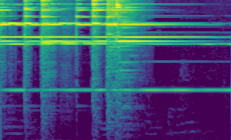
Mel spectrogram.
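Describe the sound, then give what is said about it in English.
A small ritual hand bell is played on the second line of a recited prostration practice, ringing in a quick flurry of strikes, its bright sustained tones shimmering and then slowly fading out, fairly loud with no voices. “The second line we play the bell.”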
